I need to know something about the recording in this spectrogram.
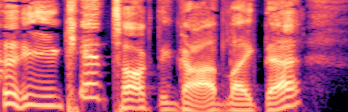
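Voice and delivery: laughing, amused, mocking tone.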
